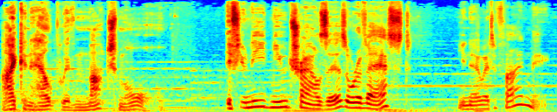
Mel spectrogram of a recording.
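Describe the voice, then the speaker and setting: Man playing a flamboyant, theatrical male tailor, swooping pitch. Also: big pitch swings, moderate pace, faint music behind, lightly acted. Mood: wistful, playful. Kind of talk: video game dialogue acting.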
